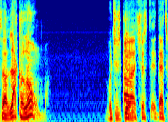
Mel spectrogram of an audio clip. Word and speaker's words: La Colombe: La Colombe.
